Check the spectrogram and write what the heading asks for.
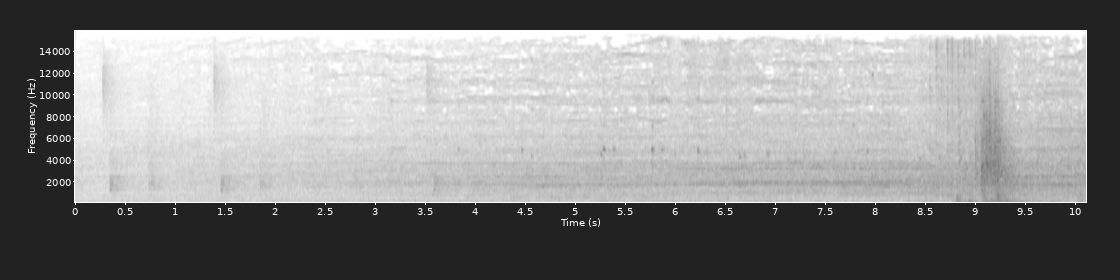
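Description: Horror-film sound design: a low rumbling drone with a few held tones above it swells steadily louder. About nine seconds in, a loud whooshing hit lands.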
